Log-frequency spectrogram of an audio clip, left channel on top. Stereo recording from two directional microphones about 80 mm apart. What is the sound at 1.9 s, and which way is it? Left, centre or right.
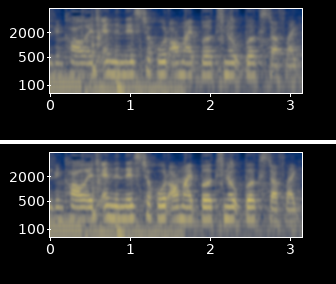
Speech, right.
